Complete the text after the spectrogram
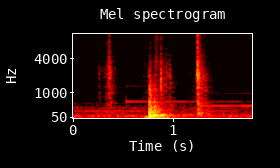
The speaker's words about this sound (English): Now get in here and close the door.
